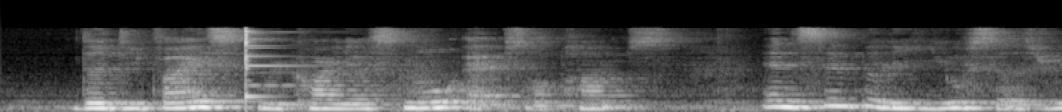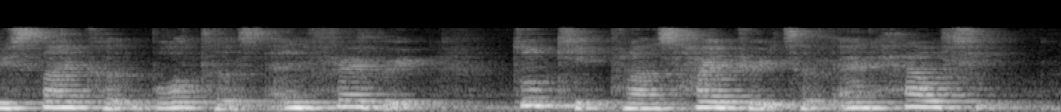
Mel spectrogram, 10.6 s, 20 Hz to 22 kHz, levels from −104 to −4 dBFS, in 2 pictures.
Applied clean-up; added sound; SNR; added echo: none; Dishes, pots, and pans; 11 dB; reverberation time 0.6 s.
